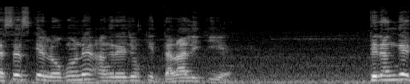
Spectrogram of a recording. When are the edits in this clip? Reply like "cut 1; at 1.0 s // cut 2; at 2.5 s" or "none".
none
